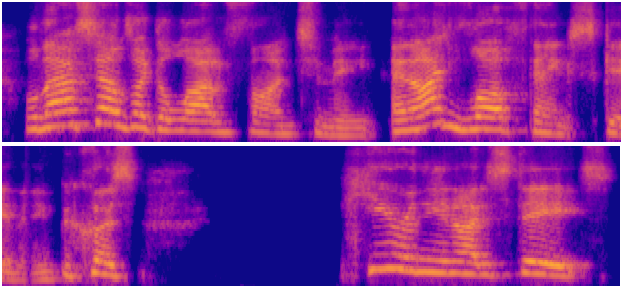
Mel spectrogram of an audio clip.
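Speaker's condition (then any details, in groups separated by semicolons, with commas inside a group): No condition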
